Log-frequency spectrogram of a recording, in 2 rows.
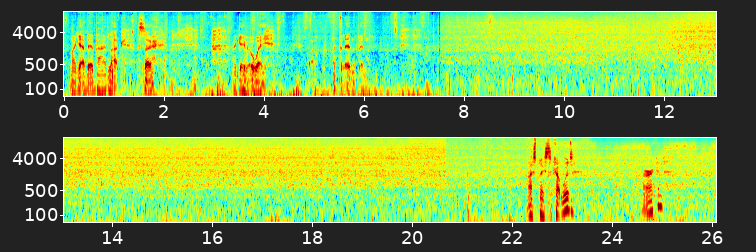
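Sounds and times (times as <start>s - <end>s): water rushing over rocks: 7.6s - 26.0s.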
